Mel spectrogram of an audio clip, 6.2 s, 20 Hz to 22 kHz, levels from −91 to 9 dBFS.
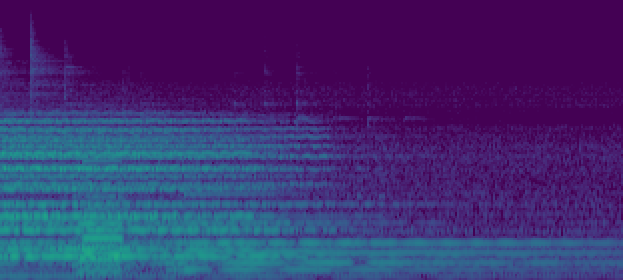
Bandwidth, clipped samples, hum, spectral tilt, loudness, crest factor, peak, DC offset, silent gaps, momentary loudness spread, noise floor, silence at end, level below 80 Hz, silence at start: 15.5 kHz; under 0.1%; none; -4.5 dB/octave; -36 LUFS; 18 dB; -22 dBFS; under 0.1%; none; 23 LU; -58 dBFS; 0 s; -74 dBFS; 0 s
